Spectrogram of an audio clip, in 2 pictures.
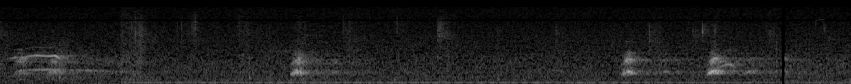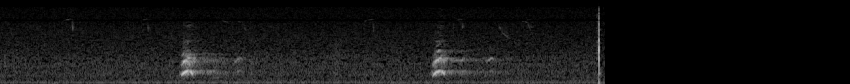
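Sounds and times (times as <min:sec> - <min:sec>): dog barking: 0:00.2 - 0:01.0, 0:02.8 - 0:03.7, 0:06.2 - 0:07.8, 0:10.3 - 0:11.1, 0:12.8 - 0:13.6.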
